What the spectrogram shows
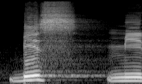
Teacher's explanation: ini harakat I sebelum huruf lafzul jalalah ya atau lafaz Allah maka lahnya dibaca tipis Bismillahi ya huruf la dipanjangkan dua harakat pada lafaz jalalah karena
